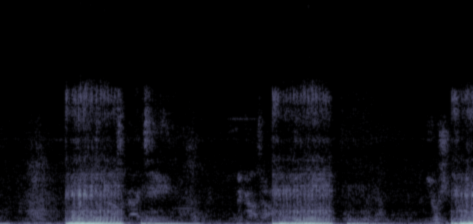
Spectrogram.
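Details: A sleeping dog snoring indoors: two loud, rasping inhaled snores about three seconds apart, each lasting nearly a second, with softer breathy exhales between them.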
